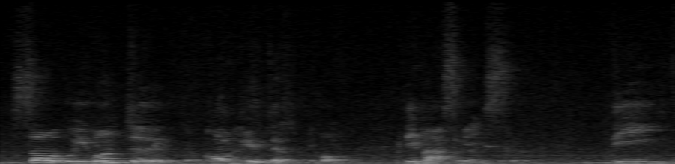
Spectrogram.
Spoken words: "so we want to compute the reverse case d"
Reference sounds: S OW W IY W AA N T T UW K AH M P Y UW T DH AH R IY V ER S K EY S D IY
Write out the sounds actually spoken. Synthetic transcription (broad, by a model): S OW W IY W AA N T T UW K AH M P Y UW T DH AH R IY B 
